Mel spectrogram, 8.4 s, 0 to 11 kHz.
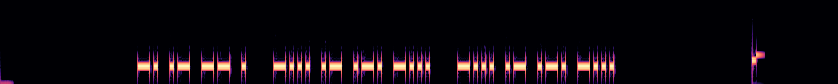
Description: Morse code, heard as a keyed tone, about 32 wpm, 700 Hz. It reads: NAME BARB BARB
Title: Practice QSO - Exchange 1 - Beginning - 30wpm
